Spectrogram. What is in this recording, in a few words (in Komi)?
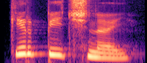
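"кирпичнӧй", Komi, female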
